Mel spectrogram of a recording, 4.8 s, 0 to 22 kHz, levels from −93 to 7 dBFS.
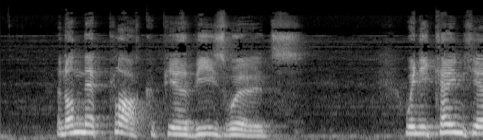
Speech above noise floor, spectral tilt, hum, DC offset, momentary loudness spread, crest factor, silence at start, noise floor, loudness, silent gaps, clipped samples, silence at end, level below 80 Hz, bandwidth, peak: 31 dB; -5.5 dB/octave; none; under 0.1%; 15 LU; 18 dB; 0.55 s; -47 dBFS; -17 LUFS; none; under 0.1%; 0 s; -52 dBFS; 14 kHz; 0 dBFS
